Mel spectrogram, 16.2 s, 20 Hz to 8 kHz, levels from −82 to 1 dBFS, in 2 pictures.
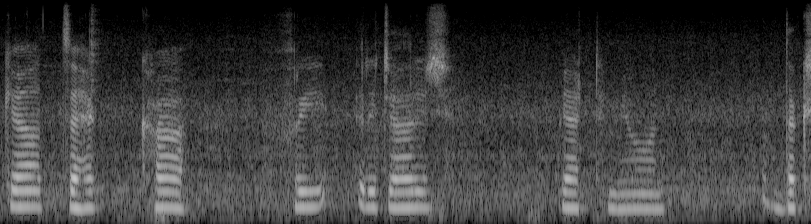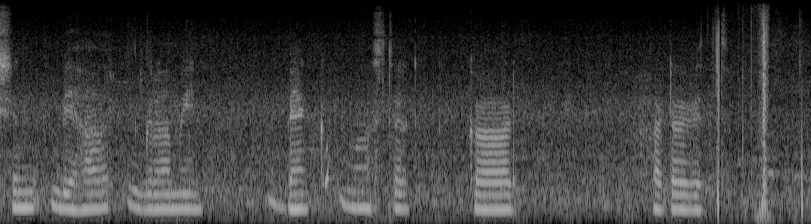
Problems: constant background noise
